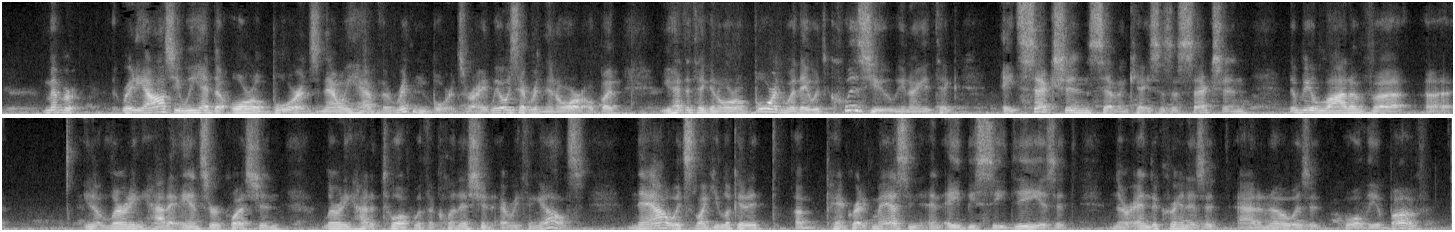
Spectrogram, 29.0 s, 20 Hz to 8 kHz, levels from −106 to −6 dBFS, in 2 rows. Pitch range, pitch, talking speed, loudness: 115-140 Hz, 130 Hz, 190 wpm, -29 LUFS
